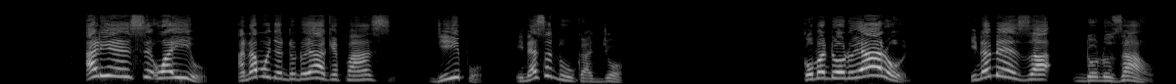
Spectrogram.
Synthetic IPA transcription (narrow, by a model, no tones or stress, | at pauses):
alijɛnsɛwaiwɔ̰ | anapɔɲandɔɗɔjakɛpansi̥ | ndipɔ̰ | inasandukand͡ʒɔ̰ːp̚a | kɔmandɔɗɔjaːɾɔni | inamɛza | ndɔɗɔza̰ːwɔ̰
